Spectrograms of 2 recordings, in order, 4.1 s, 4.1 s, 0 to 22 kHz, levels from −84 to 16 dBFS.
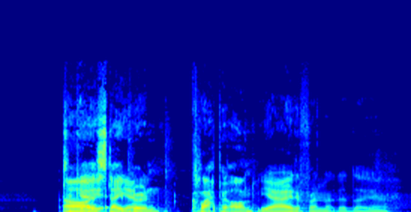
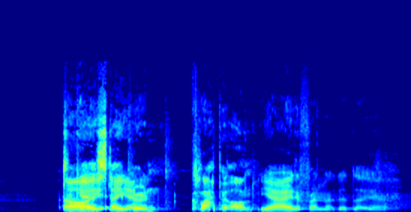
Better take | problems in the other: first | thin; very; fading below 300 Hz

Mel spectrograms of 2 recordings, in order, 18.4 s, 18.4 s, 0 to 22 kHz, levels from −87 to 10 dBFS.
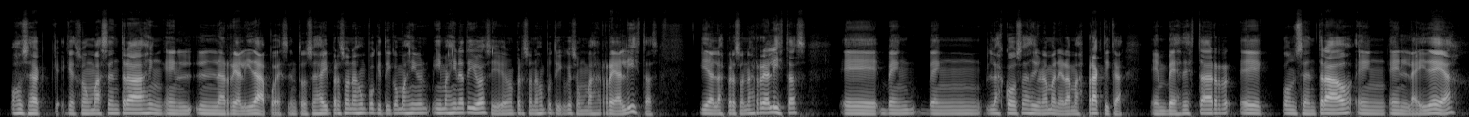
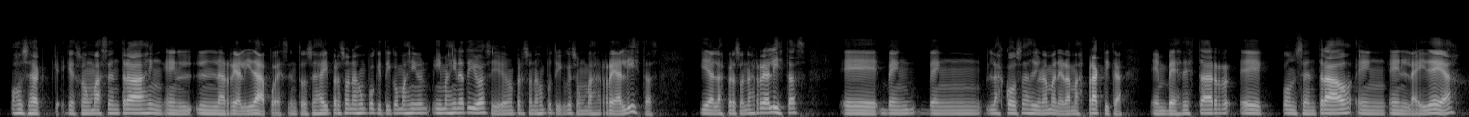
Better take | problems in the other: first | muffled; very; fading above 3 kHz

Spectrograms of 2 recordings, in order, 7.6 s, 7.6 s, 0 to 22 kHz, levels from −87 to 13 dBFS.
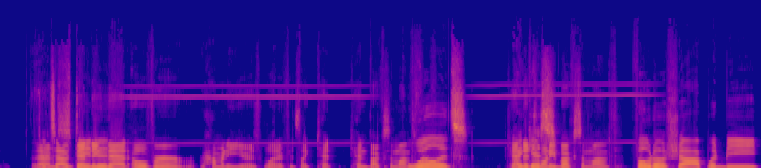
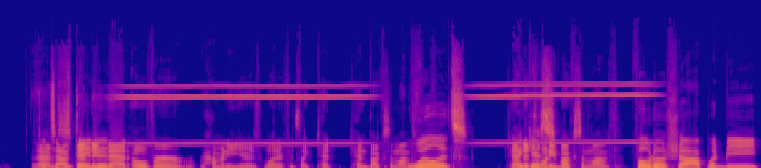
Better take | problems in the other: first | high-pitched whine; loud; from 1 to 3.5 s and from 4.5 to 6.5 s; 9.5 kHz, 10 dB below the speech; faint in the first

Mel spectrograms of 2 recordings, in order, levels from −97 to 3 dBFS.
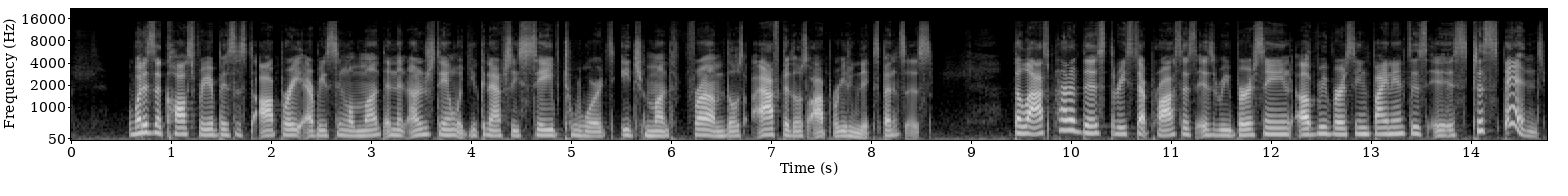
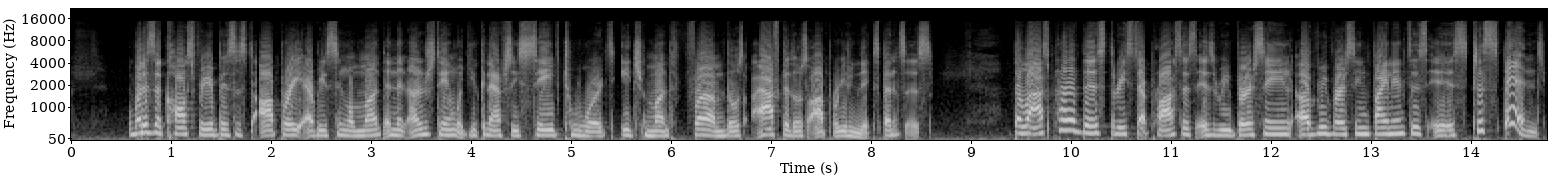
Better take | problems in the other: first | distortion; heavy; 7 dB below the speech

